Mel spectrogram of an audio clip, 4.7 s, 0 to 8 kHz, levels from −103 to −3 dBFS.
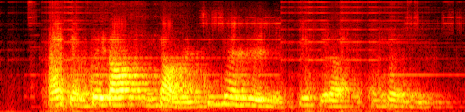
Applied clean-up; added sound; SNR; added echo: neural separator model SepFormer DNS4.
